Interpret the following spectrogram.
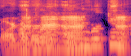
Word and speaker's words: Ardnamurchan: Can we emphasize the Ardnamurchan. con at the end, like Shatner? Con.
